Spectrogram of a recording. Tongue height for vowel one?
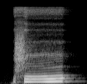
high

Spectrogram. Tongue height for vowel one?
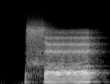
mid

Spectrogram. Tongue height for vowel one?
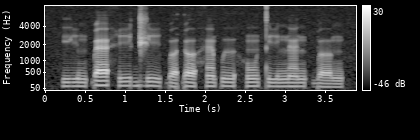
high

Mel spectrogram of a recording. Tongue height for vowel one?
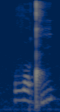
mid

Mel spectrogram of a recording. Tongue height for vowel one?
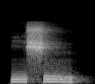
high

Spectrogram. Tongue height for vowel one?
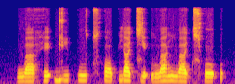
low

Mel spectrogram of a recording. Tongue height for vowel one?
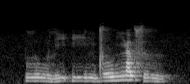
high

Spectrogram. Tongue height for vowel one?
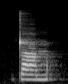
low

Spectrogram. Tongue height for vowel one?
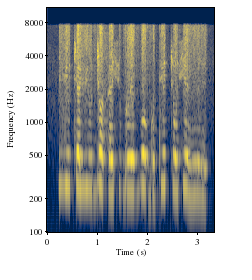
high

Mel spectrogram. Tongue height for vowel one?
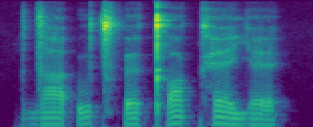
low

